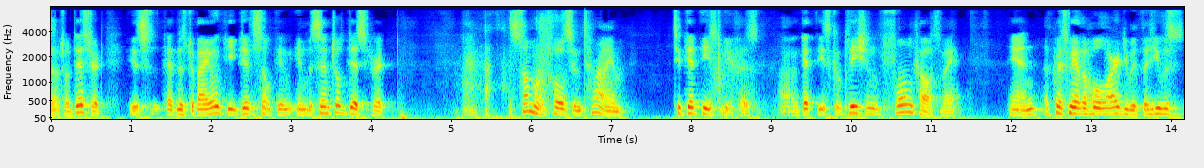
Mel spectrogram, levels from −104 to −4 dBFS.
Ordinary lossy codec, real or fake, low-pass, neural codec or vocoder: AAC, 32 kbps; fake; 7.2 kHz; codec, 24 kHz, 0.9 kbps, WavTokenizer, large speech release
